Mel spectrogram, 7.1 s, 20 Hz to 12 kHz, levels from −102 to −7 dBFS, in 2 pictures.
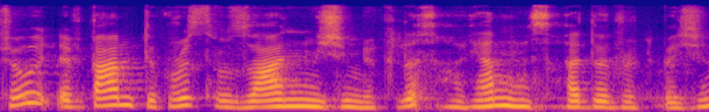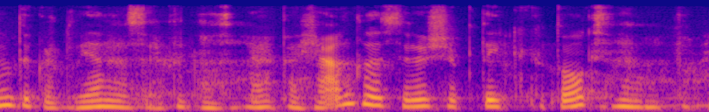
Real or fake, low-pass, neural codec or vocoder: fake; 9.9 kHz; autoencoder, 22.05 kHz, a latent of 192 numbers a frame, VITS, trained on one speaker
